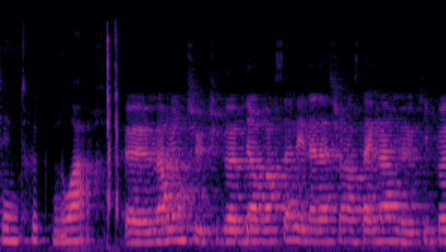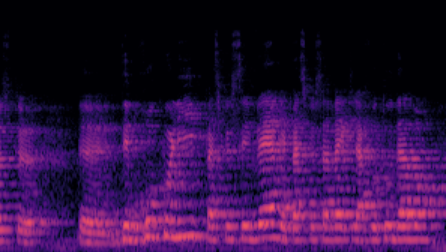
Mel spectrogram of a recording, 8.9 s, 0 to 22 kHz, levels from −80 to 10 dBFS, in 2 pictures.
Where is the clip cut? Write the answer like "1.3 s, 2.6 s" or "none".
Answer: 1.1 s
